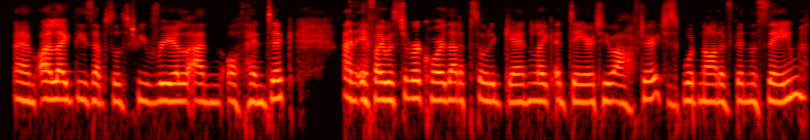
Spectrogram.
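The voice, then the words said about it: Voice sounds like it's going. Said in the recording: “Why does it sound like my voice is going?”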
